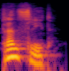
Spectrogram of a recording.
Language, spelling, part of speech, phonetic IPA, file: Russian, транслит, noun, [trɐns⁽ʲ⁾ˈlʲit], Ru-транслит.ogg
- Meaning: clipping of транслитера́ция (transliterácija); transliteration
